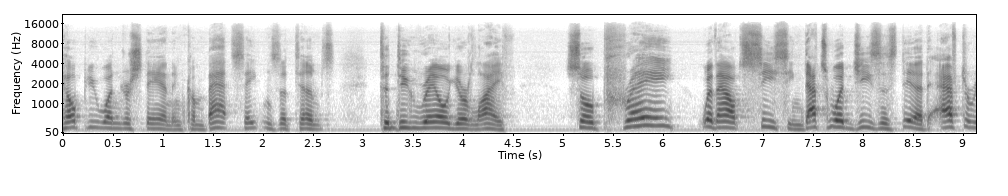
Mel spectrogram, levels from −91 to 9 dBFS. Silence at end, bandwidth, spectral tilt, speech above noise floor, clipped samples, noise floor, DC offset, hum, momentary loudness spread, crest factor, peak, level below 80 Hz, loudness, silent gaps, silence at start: 0 s; 17.5 kHz; -3 dB/octave; 34 dB; under 0.1%; -61 dBFS; under 0.1%; none; 12 LU; 20 dB; -8 dBFS; -88 dBFS; -28 LUFS; none; 0 s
